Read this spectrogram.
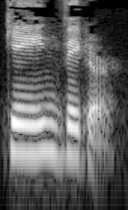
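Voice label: "gain vigor", English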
